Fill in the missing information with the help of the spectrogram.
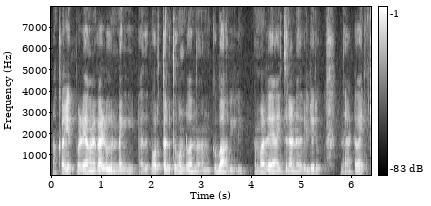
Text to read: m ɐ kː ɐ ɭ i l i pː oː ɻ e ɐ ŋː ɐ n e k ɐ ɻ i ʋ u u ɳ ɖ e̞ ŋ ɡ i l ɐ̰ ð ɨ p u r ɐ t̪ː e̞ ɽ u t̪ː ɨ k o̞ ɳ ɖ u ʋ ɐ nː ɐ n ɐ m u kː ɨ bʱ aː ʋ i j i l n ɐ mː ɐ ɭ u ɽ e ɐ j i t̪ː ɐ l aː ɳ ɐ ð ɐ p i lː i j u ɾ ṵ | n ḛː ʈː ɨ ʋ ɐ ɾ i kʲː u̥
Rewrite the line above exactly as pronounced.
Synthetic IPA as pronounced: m ɐ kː ɐ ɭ i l i pː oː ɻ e ɐ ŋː ɐ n e k ɐ ɻ i ʋ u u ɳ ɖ e̞ ŋ ɡ i l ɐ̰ ð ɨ p u r ɐ t̪ː e̞ ɽ u t̪ː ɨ k o̞ ɳ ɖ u ʋ ɐ nː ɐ n ɐ m u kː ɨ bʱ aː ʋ i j i l n ɐ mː ɐ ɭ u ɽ e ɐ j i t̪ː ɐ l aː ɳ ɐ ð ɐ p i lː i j o ɾ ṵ | n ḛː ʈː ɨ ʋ ɐ ɾ i kʲː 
